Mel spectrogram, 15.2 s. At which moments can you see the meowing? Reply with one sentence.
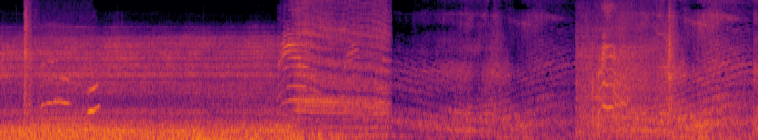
You can hear the meowing from 0.5 to 2.0 s, from 5.5 to 7.2 s and from 11.5 to 13.5 s.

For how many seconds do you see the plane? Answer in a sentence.
The plane can be heard for 15 seconds in total.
